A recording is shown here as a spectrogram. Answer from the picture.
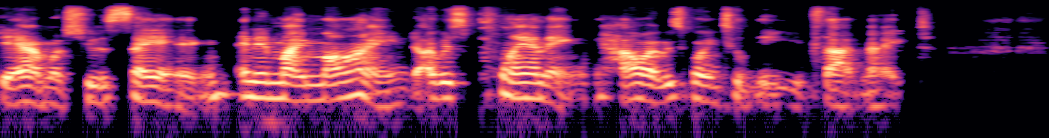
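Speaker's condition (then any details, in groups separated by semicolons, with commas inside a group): Deafness with cochlear implants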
